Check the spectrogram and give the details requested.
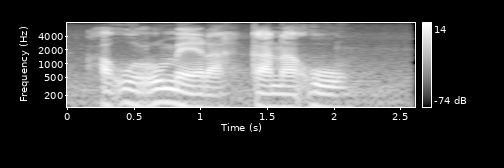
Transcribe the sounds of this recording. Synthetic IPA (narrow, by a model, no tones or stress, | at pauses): aʔur̤umɛɺakʼanaʔu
